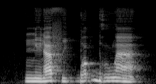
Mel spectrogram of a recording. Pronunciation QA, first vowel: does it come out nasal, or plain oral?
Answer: nasal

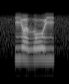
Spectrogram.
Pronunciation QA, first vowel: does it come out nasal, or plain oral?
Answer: oral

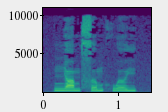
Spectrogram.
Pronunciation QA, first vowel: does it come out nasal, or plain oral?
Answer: oral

